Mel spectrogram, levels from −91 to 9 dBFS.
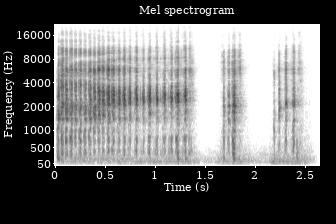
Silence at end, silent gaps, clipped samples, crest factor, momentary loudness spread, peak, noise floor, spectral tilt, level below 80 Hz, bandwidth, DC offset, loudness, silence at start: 0.2 s; none; under 0.1%; 24 dB; 15 LU; 0 dBFS; -41 dBFS; 2 dB/octave; -74 dBFS; over 20 kHz; under 0.1%; -20 LUFS; 0 s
